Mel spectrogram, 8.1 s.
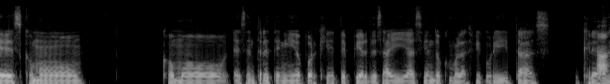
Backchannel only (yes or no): no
